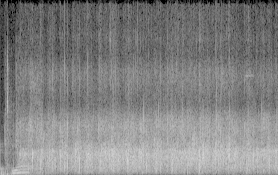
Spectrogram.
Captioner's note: audience clapping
